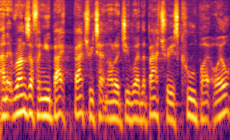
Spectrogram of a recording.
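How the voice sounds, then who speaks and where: Somewhat breathy and very fast, a man talks at a medium pitch in an English accent. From England. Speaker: automotive executive. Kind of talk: interview. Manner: halting; animated.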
